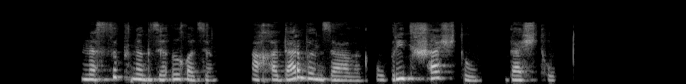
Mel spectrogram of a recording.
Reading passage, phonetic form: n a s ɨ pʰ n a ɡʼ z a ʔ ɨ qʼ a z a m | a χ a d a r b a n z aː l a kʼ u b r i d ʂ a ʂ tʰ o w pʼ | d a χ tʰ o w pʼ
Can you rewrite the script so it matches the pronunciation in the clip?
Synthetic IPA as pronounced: n a s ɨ pʰ n a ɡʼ d͡z a ʔ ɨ qʼ a d͡z a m | a χ a d a r b a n z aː l a kʼ u b r i d ʂ a ʃ tʰ o w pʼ | d a ʃ tʰ o w pʼ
